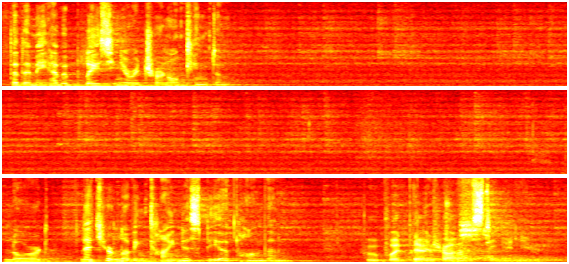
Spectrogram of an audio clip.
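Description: A man chants into a microphone in a large echoing hall.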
